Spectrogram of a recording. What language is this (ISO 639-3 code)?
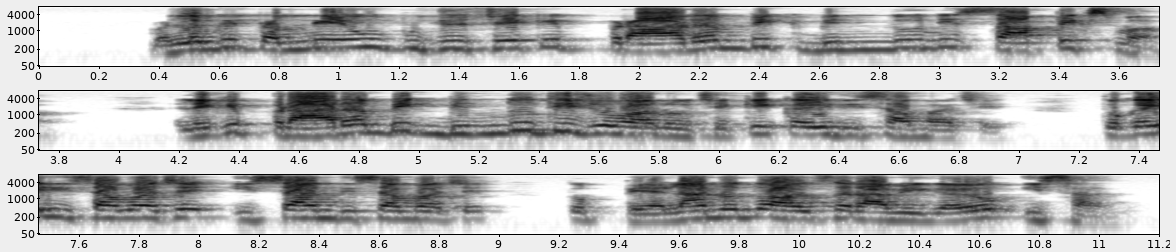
guj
